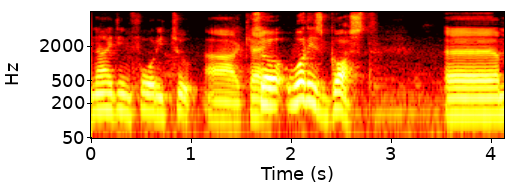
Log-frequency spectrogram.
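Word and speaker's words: ГОСТ: I should say that's GOST in Cyrillic. Yeah. It reads to me R-O-C-T, but it's pronounced GOST.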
